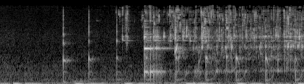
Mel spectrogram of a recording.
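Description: A few light clinks and drips, then a steady gurgle of wine being poured from a corked bottle into a glass for about a second and a half, not a heavy pour, with no talking.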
